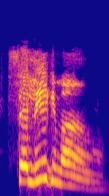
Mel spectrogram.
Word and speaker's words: Seligmann: como é que pronuncia teu nome, mulher? Seligman.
